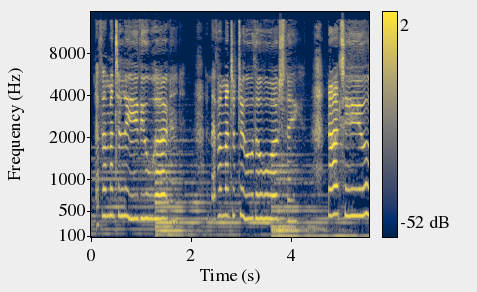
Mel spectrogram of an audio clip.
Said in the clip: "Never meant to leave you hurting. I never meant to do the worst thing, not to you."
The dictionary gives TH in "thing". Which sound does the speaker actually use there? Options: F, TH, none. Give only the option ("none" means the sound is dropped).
TH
